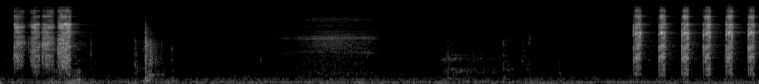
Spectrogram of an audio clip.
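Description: A carbide grinder working a Pedernales flint point comes in short rasping bursts, then a quick run of six or so rhythmic scrapes at the end, close and alone, with quiet gaps between.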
